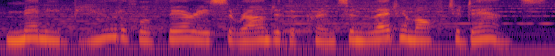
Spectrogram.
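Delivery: usual speaking voice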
